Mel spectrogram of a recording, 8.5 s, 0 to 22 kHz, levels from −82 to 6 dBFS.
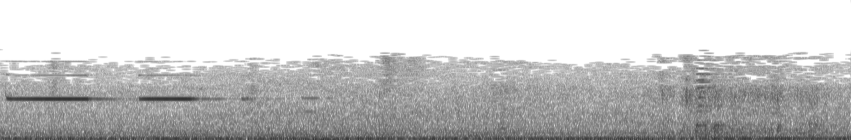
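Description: From start to finish the audio is dull, with nothing above 5 kHz, and it has a heavy watery swirl where weak detail flickers in and out. That's likely MP3 compression starved of bits, which fits a very low bitrate around 16 kbps.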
